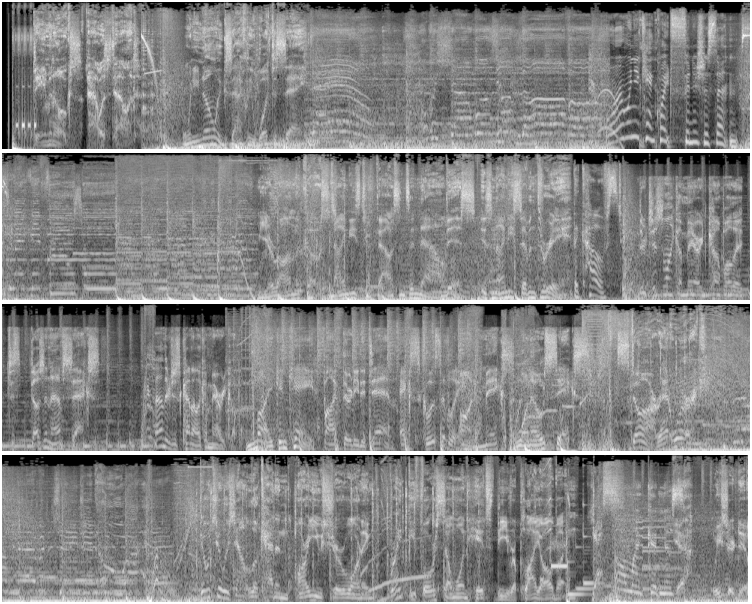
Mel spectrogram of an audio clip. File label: radio hot ac; radio imaging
